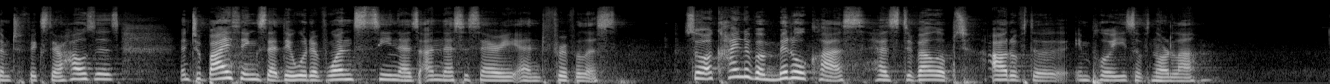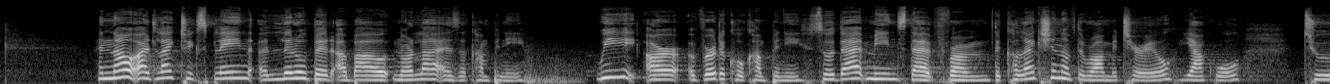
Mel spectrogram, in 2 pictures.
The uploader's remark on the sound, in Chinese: 一席现场。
